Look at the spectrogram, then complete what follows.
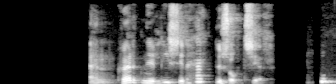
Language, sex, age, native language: Icelandic, male, 40-49, Icelandic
